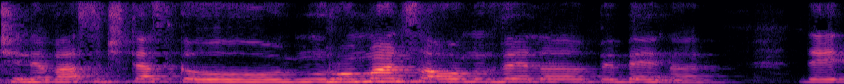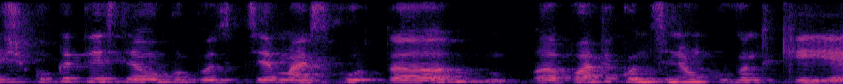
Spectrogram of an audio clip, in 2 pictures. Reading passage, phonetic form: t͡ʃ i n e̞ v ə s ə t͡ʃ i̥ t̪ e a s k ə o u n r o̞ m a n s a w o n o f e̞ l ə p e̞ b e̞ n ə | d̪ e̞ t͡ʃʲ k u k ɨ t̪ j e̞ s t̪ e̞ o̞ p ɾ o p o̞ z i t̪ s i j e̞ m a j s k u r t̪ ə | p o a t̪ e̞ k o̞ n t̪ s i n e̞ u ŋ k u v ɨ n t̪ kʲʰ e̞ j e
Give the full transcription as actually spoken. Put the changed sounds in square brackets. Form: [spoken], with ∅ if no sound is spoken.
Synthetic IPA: t͡ʃ i n e̞ v [a] s ə t͡ʃ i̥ t̪ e a s k ə o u n r o̞ m a n s a w o n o [v] e̞ l ə p e̞ b e̞ n ə | d̪ e̞ t͡ʃʲ k u k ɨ t̪ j e̞ s t̪ e̞ o̞ p ɾ o p o̞ z i t̪ s i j e̞ m a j s k u r t̪ ə | p o a t̪ e̞ k o̞ n t̪ s i n e̞ u ŋ k u v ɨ n t̪ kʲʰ e̞ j e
